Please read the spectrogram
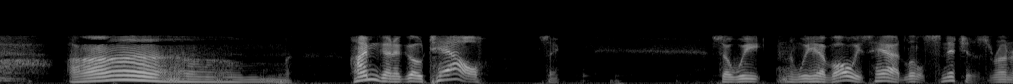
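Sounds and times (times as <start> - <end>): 
person imitating a prissy little girl's gasp: 0.0 - 2.9
speech: 0.7 - 1.0, 3.6 - 5.7, 7.2 - 10.1.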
